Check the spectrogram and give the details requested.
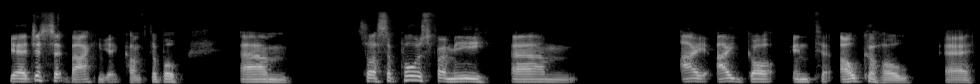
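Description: A Scottish man telling his own story of drink and drugs, halting and candid, with many pauses, fillers and restarts. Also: on the low side, a bit bright, no room sound. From Scotland. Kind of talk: personal recovery story, casual monologue.

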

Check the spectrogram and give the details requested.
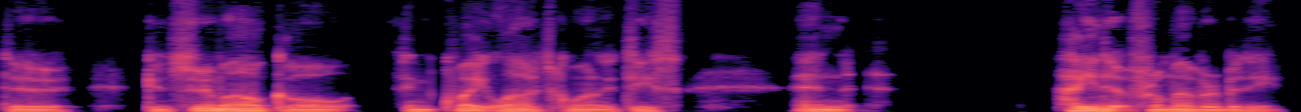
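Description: A man in his sixties with a raspy voice from damaged vocal cords, speaking plainly and bluntly as a guest speaker telling his own story. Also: lowish voice, flat delivery, a little slow, darkish tone. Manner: plainspoken, blunt, mild swearing. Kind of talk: personal testimony talk.

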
